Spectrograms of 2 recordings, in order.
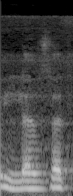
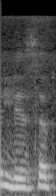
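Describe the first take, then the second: First: "लज्जत" with a short a in the first syllable and a doubled j; correct pronunciation. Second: "लिज्जत" with an i sound in the first syllable, shown as wrong; wrong vowel demo. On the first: Teacher to students: the correct "लज्जत". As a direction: say "लज्जत" with a and a held jj, the right way. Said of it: "लज्जत ही है ये". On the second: Teacher to students: the wrong "लिज्जत". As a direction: say "लिज्जत" with short i as the mistaken form. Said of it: "लिज्जत कोई शब्द होता नहीं है". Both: Shown as a demonstration.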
